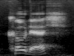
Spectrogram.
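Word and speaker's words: קודש: last one this is Kodesh kodesh this is the word for a holiness in Hebrew holiness has first syllable stress kodesh it doesn't have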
